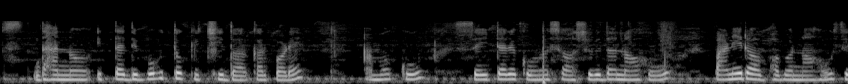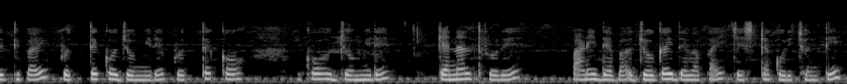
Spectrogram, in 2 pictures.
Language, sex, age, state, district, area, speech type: Odia, female, 18-30, Odisha, Malkangiri, urban, spontaneous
